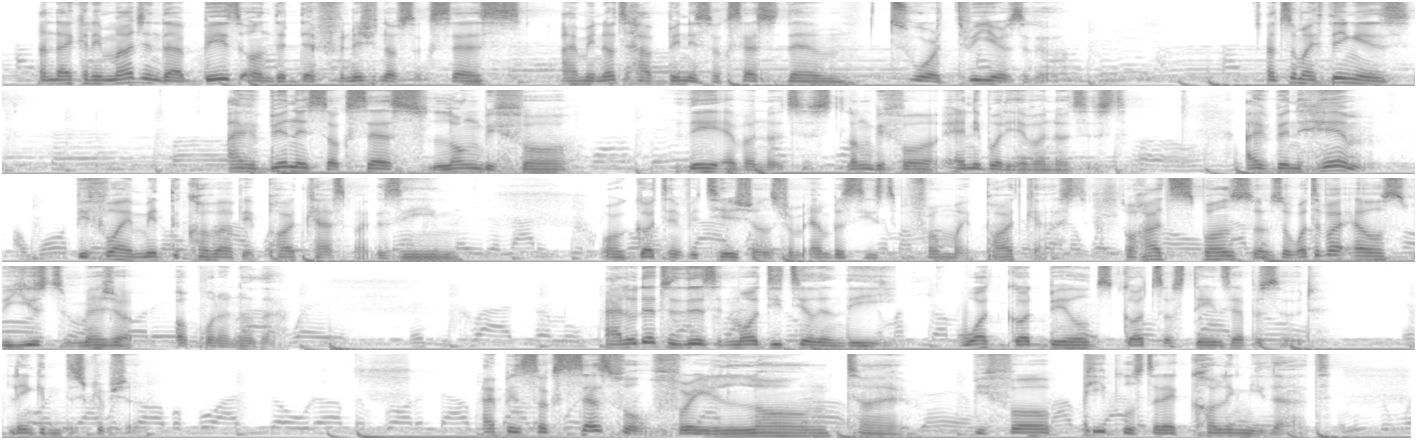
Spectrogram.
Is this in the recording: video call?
no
